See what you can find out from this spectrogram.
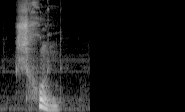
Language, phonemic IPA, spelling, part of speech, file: Dutch, /ˈsxu.nə(n)/, schoenen, noun, Nl-schoenen.ogg
- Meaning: plural of schoen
